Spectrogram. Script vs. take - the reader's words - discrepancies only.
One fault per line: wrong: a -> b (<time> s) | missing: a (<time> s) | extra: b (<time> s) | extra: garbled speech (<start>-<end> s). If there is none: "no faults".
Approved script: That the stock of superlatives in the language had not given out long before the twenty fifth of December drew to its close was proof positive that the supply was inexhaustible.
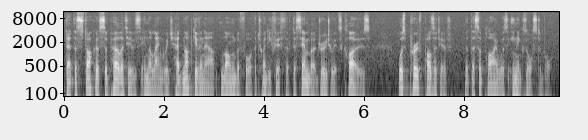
no faults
